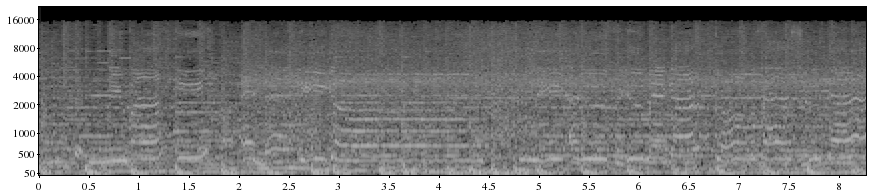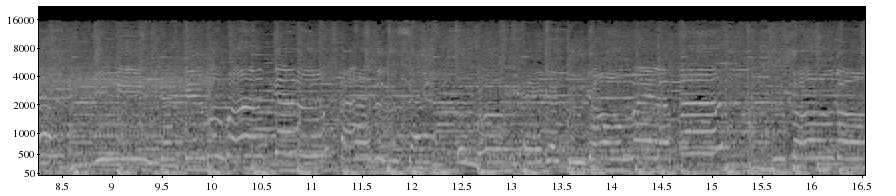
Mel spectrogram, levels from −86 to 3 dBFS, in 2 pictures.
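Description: From 2.02 to 10.02 s, a raspy mains buzz sits fairly loud under the sound: 60 Hz switching spikes spray harmonics into the kilohertz range, unlike a smooth low hum.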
